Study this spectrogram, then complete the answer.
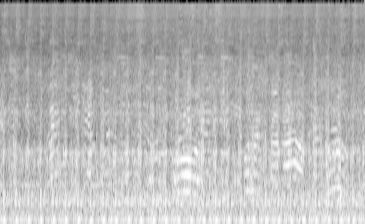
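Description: An outboard motorboat on a wetland lake runs close by with a loud, steady rumbling engine throb, while voices talk faintly beneath the motor noise.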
